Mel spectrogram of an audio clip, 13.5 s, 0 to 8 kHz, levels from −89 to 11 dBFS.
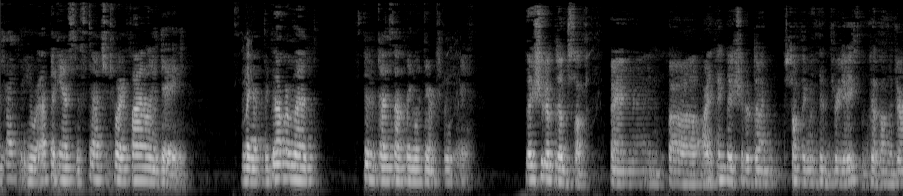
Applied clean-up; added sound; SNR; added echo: neural mask model DeepFilterNet 3.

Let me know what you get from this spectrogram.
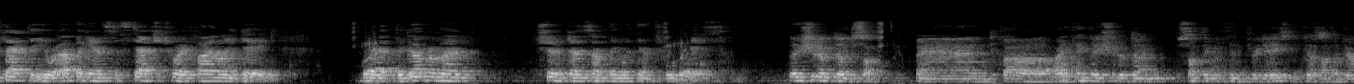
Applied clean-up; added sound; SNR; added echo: neural separator model SepFormer DNS4.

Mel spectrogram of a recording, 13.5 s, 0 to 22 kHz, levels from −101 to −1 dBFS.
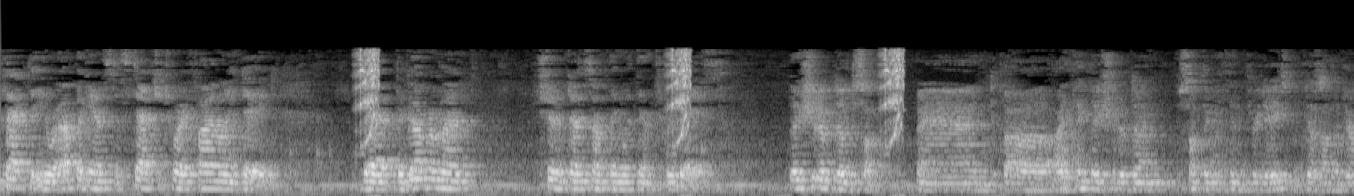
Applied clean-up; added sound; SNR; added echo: none; Cutlery, silverware; 4 dB; reverberation time 0.6 s.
